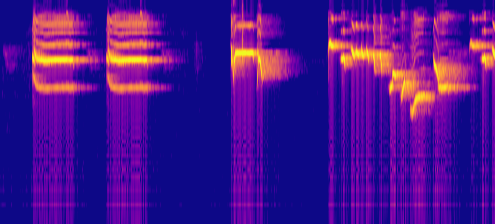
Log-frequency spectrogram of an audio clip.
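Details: White-rumped shama (murai batu) singing: two long, pure, steady whistles, a sharp upslurred note, then a fast tumbling run of varied whistled phrases and mimicked fragments, typical of 'isian' filler song used for training stalled singers.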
